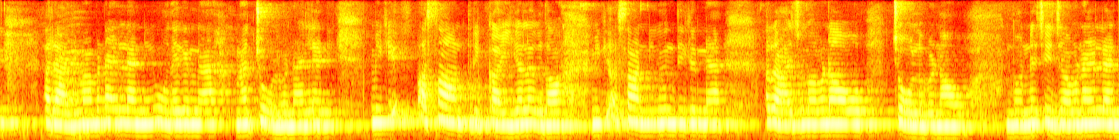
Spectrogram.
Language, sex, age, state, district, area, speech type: Dogri, female, 30-45, Jammu and Kashmir, Samba, rural, spontaneous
